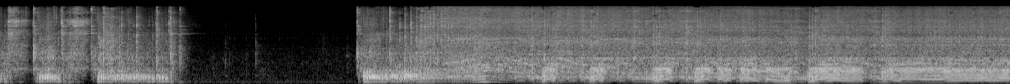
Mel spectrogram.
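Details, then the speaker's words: Echo CS-330T top-handle chainsaw, unused for years: revs up and falls back unevenly, clearer throat but still rough; old gas suspected, fuel to be changed. "sounds better it's got a clearer throat but it might be old gas"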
